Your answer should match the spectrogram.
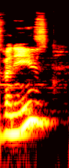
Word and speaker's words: Venise: Oh, Venice. I don't even know how it's pronounced. – I mean, yeah, in, in French it's Venise, in English, it's Venice.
